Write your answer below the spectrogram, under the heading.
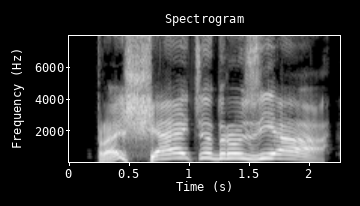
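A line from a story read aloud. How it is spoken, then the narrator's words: Powerful shout. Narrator (Russian): мощным голосом крикнул им Слоттер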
